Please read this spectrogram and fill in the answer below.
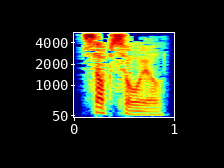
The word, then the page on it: subsoil: ‘sʌbsɔıl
